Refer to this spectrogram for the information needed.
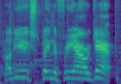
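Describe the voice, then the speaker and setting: A man's voice: sits high, brisk, pushed and bright, pitched above the performer's own voice. A man voicing an earnest, doubting young defense lawyer in a visual novel game, pointed and questioning. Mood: challenging. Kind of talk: visual novel game dialogue read aloud. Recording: game music behind the voice.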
